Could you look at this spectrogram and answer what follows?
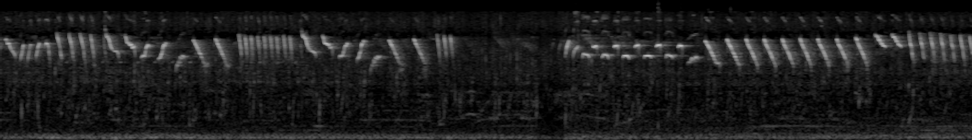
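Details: White-eye, known as pleci, singing in a tropical setting: long series of piercing high downward-slurred notes delivered rapidly. After a brief pause comes a chattering trill, then more sharp notes, over a constant low rumble.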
